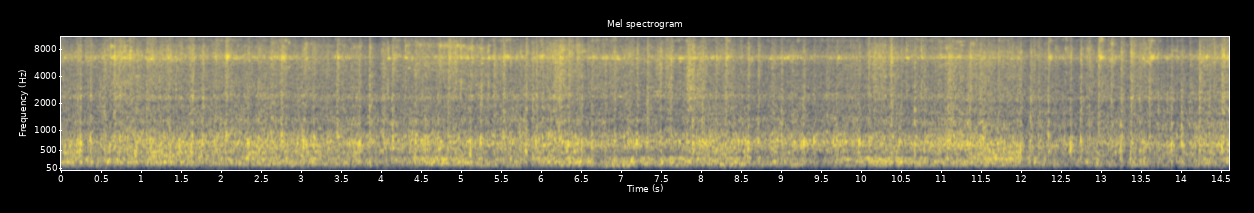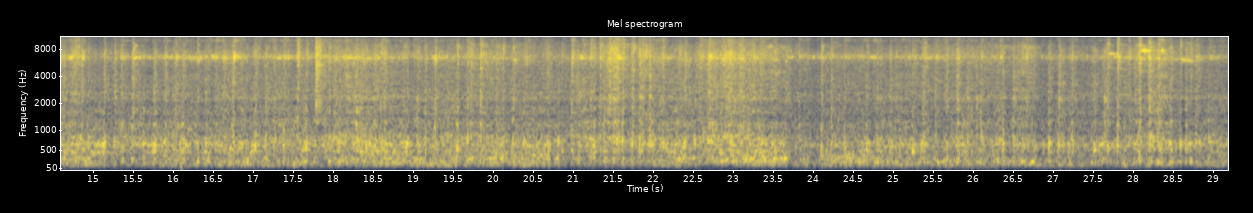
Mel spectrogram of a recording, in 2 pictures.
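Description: Metre-gauge passenger coach running at speed, heard through its open door: a steady rumble and clatter of wheels on the track.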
